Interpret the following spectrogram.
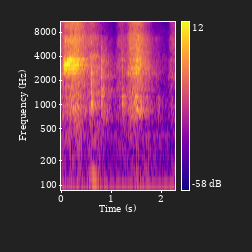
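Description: Hand saw cutting a 45-degree miter through non-wood shoe molding held in a plastic miter box: about three back-and-forth rasping strokes, the first the loudest.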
